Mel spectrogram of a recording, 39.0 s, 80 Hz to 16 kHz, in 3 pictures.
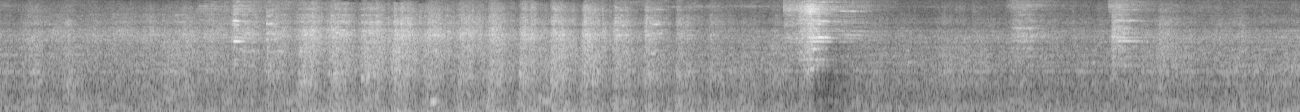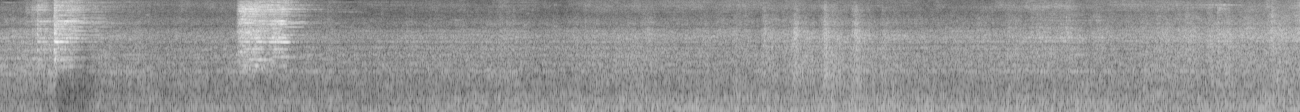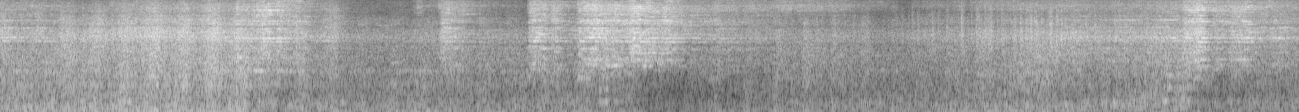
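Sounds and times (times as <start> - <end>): train wheels rumbling on rails: 0.0 - 38.9
high-pitched wheel squeals: 15.4 - 16.2, 30.4 - 33.2, 37.6 - 38.9.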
